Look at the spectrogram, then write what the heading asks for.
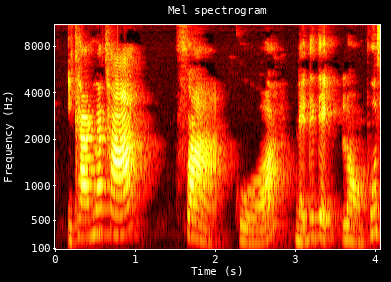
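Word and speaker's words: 法国: ประเศษ เนี่ย ภาษา จีน ออก เสียง วัด ขอ ฝาก หัว อีก ครั้ง นะ คะ ฝาก หัว ใน เด็ก ลอง พูด สิ คะ อ่ะ ถือ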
